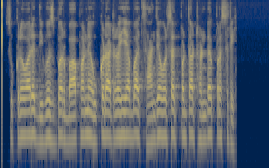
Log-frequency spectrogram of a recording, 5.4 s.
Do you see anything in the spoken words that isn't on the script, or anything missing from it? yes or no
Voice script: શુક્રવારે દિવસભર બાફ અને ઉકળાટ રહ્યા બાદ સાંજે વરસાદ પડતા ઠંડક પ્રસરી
no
